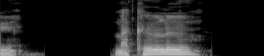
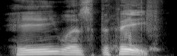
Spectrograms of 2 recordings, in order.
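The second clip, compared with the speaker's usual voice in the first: laughing; 4 semitones higher, 5 dB louder, much slower than usual. Real, not acted. Punchline of biscuit story.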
